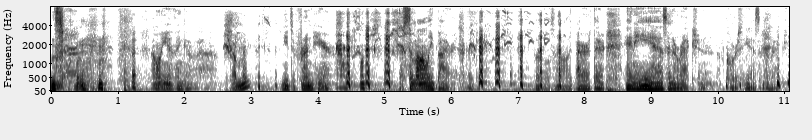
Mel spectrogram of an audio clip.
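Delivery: soft, breathy, whispered, gentle murmur. Someone asks whether you can do it as an impression, so you answer in a Bob Ross voice. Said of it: "can you do it in Bob Ross's voice?".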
